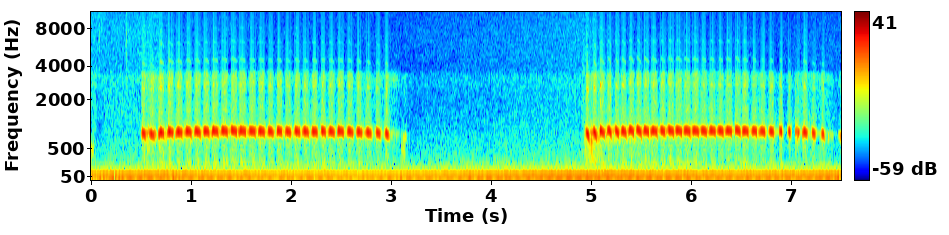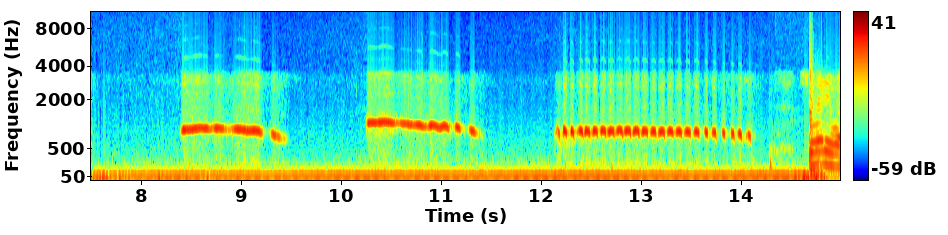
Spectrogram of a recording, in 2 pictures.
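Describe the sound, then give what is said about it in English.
A person whistles an imitation of an Eastern screech owl: five steady, quavering trills, each a couple of seconds long, separated by short pauses, close and fairly loud with no talking. “So, so anyway, here's, here's my Eastern screech owl if anybody likes it.”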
